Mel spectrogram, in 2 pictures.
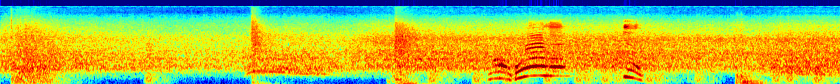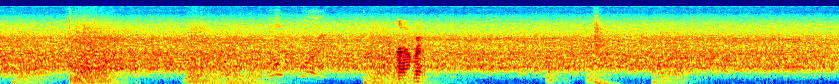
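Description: A video game crowd roars.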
